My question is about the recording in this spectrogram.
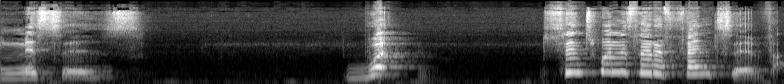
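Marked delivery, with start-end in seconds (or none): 1.7-3.9 incredulous. Real, not acted. Incredulous rant question.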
